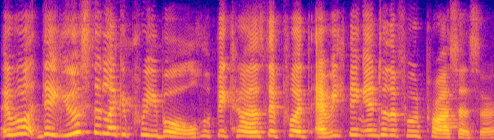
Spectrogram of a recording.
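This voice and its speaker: A woman's raised, projected voice with a German accent, high pitch, very wide pitch swings, a bright, sharp tone, and a moderate pace. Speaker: podcast co-host. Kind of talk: casual chat. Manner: animated.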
